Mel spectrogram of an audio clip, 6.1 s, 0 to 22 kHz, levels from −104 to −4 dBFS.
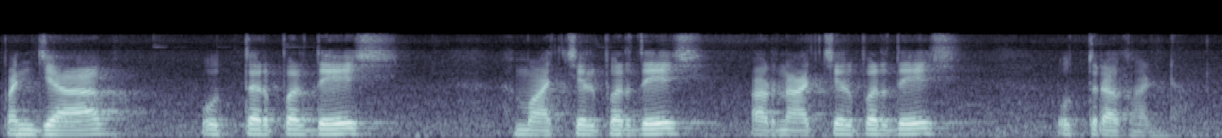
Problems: none marked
